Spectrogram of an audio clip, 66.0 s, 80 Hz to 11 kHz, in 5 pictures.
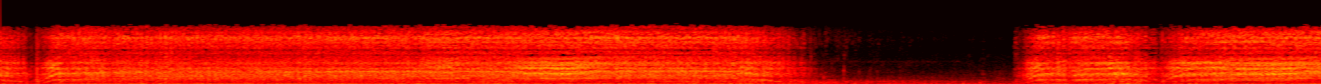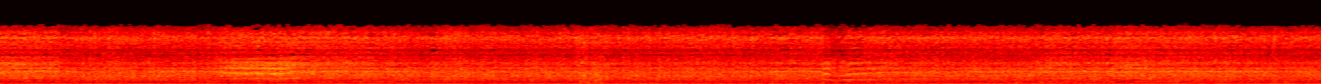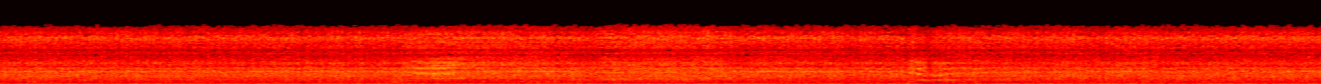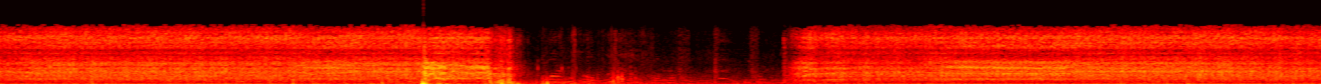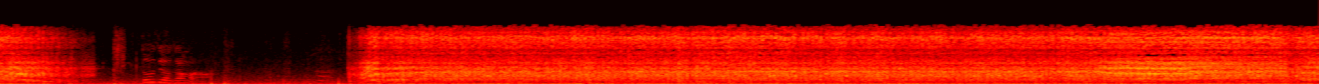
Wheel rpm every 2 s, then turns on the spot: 150, 230, 230, 190, 10, 100, 190, 230, 230, 230, 220, 220, 230, 230, 230, 230, 230, 230, 220, 230, 230, 230, 120, 10, 200, 220, 160, 0, 100, 230, 230, 230, 220.
none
